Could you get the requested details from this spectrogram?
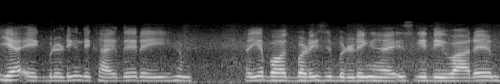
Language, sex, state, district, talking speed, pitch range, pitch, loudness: Hindi, female, Chhattisgarh, Bilaspur, 180 wpm, 170-180 Hz, 175 Hz, -15 LUFS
